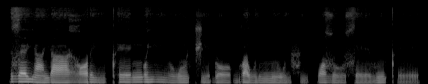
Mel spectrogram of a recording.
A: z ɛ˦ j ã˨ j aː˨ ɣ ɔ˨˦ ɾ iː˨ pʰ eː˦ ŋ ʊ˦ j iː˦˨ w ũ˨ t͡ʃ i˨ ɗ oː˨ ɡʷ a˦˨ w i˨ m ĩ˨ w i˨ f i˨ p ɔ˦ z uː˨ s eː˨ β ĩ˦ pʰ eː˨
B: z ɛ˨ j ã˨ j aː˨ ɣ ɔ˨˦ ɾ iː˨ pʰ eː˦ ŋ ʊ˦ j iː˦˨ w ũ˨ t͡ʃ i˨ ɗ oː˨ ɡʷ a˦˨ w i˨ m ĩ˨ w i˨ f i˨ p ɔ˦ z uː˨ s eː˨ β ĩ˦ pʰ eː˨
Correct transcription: A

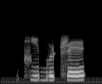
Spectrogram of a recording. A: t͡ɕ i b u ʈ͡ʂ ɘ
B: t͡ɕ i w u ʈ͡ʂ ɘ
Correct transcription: A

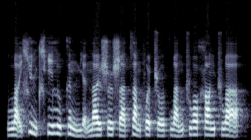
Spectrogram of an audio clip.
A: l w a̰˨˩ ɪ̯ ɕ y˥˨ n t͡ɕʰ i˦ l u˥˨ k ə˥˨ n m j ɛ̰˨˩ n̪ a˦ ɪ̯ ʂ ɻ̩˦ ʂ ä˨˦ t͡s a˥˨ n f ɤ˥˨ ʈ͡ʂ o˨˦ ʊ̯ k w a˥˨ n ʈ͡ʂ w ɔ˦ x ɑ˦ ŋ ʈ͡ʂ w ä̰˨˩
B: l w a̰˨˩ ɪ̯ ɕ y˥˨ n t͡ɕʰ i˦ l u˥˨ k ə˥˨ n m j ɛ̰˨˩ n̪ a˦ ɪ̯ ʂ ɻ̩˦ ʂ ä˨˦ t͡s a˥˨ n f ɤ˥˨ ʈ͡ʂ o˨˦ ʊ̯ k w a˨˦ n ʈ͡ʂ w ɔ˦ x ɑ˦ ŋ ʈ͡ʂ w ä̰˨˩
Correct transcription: B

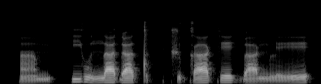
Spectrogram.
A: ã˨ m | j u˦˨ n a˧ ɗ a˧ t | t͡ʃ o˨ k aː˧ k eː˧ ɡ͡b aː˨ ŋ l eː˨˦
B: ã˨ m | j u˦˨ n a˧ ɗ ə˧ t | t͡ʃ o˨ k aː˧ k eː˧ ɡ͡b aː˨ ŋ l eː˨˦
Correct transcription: A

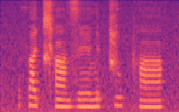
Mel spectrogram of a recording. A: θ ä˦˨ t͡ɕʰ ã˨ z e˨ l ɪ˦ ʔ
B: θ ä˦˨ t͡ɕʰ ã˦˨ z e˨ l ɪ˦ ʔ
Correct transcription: A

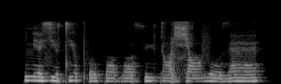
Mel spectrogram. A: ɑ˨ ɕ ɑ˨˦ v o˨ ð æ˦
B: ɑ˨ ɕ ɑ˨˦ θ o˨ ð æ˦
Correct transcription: A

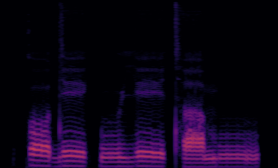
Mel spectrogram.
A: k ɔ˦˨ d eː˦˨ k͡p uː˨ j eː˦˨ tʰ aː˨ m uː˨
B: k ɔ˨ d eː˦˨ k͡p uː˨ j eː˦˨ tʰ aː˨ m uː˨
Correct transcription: A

